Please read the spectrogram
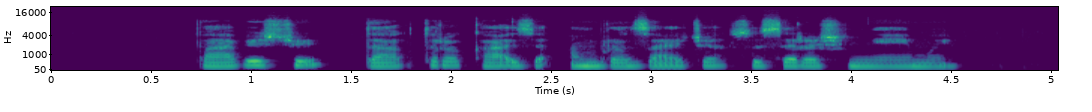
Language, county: Lithuanian, Telšiai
